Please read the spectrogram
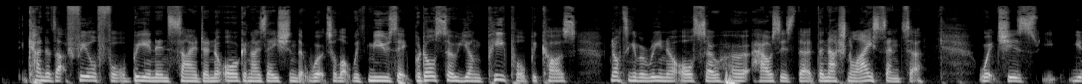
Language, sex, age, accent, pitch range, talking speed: English, female, 40-59, British, 155-175 Hz, 175 wpm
